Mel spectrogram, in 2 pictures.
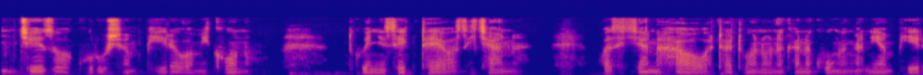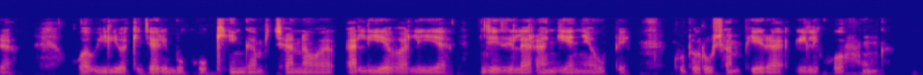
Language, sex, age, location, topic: Swahili, male, 18-24, Kisumu, government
